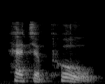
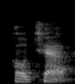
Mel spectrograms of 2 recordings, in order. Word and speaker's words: Hetapu: And they also use the word, their greeting is Hetapu, right? And it's not Hotep.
